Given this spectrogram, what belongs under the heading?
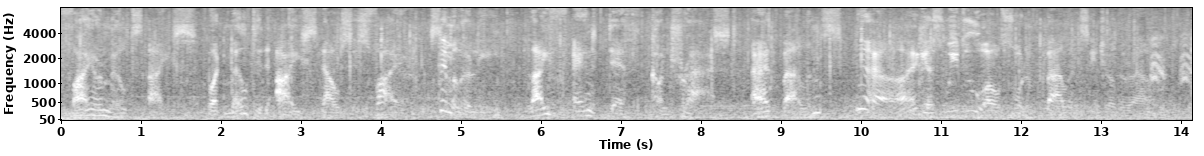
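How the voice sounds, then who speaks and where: With loud background noise behind him, a man speaks very slowly in a put-on character voice. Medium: game stream. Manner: casual, jokey.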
